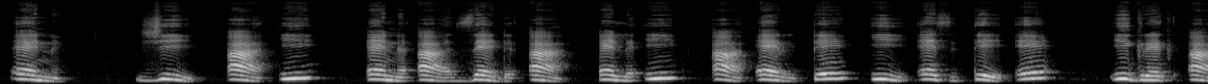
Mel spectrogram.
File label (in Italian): Congo Lingala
